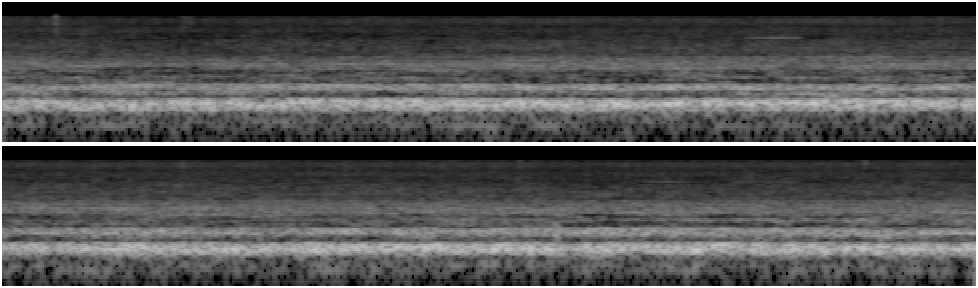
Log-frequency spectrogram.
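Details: Wild western honey bees, Apis mellifera, living as a colony in a tree: a dense, steady hum of many wings with strong low tones, holding even from start to end with no breaks.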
